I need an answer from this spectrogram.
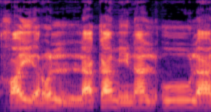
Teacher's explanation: Tanwin bertemu dengan huruf lam. Khairul laka minal ula, dileburkan tetapi tidak berdengung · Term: idgham bila khunnah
